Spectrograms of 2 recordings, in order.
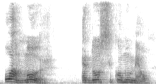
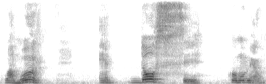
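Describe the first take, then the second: First: All words get even stress, nothing stands out. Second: The word 'doce' is stressed and drawn out. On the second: "ela que é mais forte, porque a palavra doce é a que tenho que enfatizar"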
